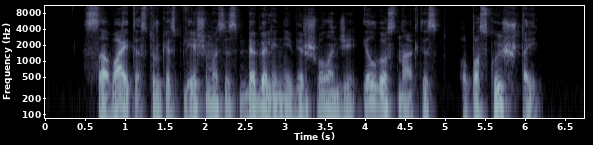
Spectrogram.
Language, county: Lithuanian, Kaunas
